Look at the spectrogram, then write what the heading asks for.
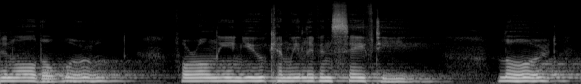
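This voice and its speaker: A man leads morning prayer in a slow, even intonation, his mellow voice half-spoken and half-chanted. A cathedral echo carries every phrase through the long reverb of a large church, with faint music somewhere behind him. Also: fairly high pitch. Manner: measured, intoning responses and prayers. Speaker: officiant leading morning prayer. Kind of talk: liturgical recitation, partly chanted.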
